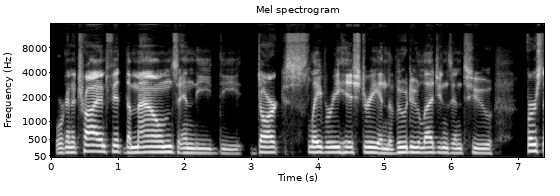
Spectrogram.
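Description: A man's voice: medium pitch, clean tone, no echo, clean studio sound. An American man from Louisiana talking casually as a podcast guest about his work, with enthusiasm and laid-back, slangy phrasing. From Louisiana, United States. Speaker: podcast guest, documentary maker.

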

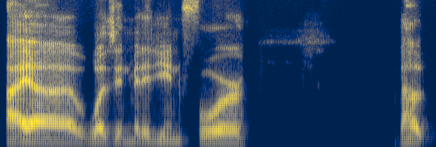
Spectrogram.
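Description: Deep-voiced podcast host, dry mic. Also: male voice, takes it slowly, clean tone, no echo. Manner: relaxed, enthusiastic, frequent restarts. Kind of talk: casual interview chat.

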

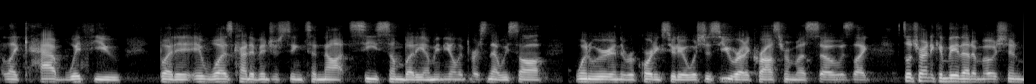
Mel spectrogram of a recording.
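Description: A man with a medium-pitched voice talks casually as an interview guest. He is an actor discussing the work. The call audio is muffled and lo-fi.

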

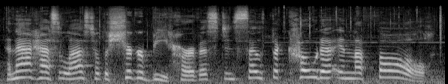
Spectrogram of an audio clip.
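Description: A woman's voice: high voice, expressive, normal speed, pushed and bright, slight background noise. An actress playing a proud, weary older American working woman in an audio drama, defensive and sardonic, with blunt folksy talk. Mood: resigned, uneasy.

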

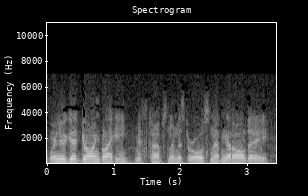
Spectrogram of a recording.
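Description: An actor playing an impatient, skeptical police inspector in a 1940s radio crime drama, brusque and exclaiming. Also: male voice, on the high side, quick pace, lightly acted. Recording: muffled, noisy old radio recording.

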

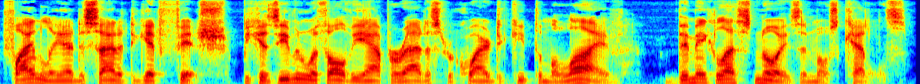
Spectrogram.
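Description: A man's voice: on the low side, fast talker, no room sound. A man hosting a podcast, chatting casually and with dry humor, sometimes reading a listener's story aloud. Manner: wry, joking, hesitant restarts. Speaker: podcast host.

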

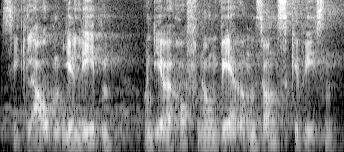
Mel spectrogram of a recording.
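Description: A man voicing a wise, gently teasing caterpillar in a radio play, explaining things earnestly. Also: medium pitch, normal speed, lightly acted. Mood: hopeful, insistent. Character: wise, teasing caterpillar confidant, calmly preaching hope. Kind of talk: German religious audio drama acting. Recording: echoey reverberant hall, music underneath.

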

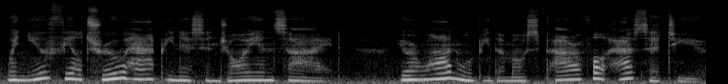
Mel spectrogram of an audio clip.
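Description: A man voicing gentle little fairy sisters in a high, breathy whisper. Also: animated, measured pace, a little hiss or hum.

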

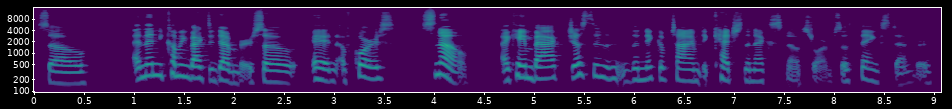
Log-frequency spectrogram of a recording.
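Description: A woman's voice: medium pitch, expressive, unhurried, fairly bright tone, no echo, clean studio sound. A young adult woman with a stuffed-up, congested voice, chatting casually as a basketball podcast host, with lots of "like" and laughs. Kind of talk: casual chat.

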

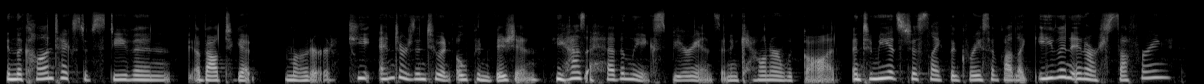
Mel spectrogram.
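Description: A woman's voice: mid-range voice, normal speed, hardly any pauses, dark tone. A woman earnestly explaining Bible passages in a casual faith conversation. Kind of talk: casual faith podcast chat.

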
